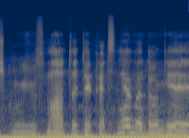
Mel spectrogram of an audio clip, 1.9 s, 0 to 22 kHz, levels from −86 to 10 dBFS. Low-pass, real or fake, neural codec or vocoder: 14.4 kHz; fake; codec, 44.1 kHz, 2.6 kbps, SNAC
